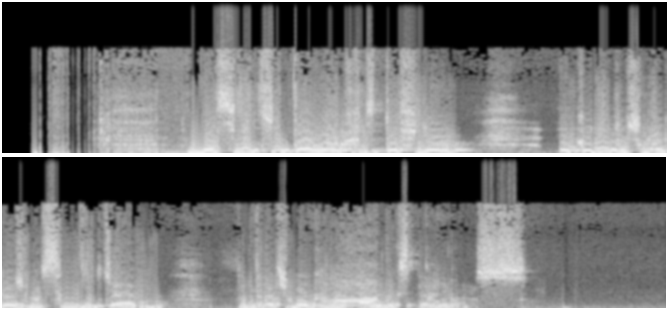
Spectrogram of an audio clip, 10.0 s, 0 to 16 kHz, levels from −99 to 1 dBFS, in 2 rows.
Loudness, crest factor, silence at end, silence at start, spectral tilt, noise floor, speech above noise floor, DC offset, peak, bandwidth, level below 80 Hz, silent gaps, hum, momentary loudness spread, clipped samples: -7 LUFS; 8 dB; 0.7 s; 0.25 s; -3.5 dB/octave; -35 dBFS; 27 dB; under 0.1%; 0 dBFS; 16 kHz; -26 dBFS; none; none; 12 LU; 0.2%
